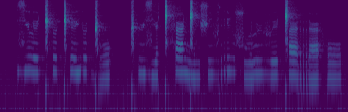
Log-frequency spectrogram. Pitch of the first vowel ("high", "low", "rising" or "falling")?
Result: high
